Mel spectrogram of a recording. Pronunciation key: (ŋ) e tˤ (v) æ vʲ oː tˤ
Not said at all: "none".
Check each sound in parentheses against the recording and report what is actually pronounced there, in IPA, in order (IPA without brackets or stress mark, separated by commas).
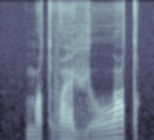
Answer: m, v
